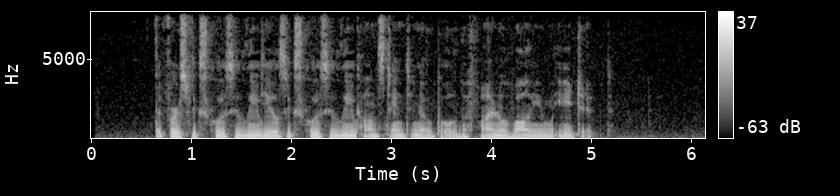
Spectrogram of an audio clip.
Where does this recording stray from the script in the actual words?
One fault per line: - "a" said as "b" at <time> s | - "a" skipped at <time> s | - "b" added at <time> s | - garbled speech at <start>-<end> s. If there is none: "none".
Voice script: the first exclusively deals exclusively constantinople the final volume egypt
none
